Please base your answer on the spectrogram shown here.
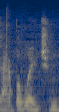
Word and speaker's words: Appalachian: Appalachian Mountains of well, we say Appalachian, but it's supposedly technically the right way to say it's Appalachian, but whatever.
